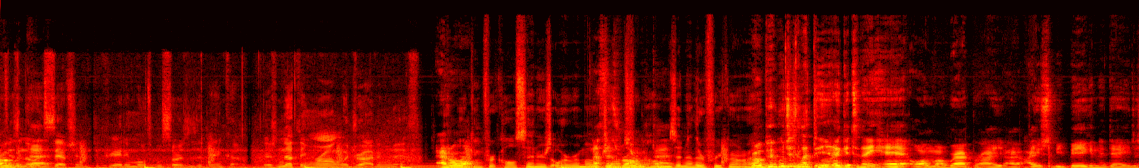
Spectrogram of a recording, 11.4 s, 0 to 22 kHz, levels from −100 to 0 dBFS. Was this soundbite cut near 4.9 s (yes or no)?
no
